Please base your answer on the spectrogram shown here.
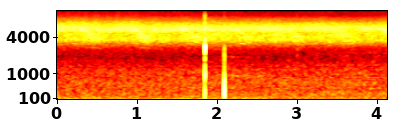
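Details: Chicago street cicadas on a cloudy summer evening in August 2010, their high steady buzz filling the air, interrupted by two sharp clicks close together near the middle.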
